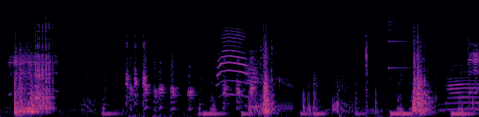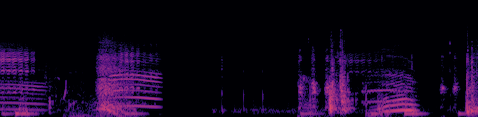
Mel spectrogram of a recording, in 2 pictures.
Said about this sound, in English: Gonna breed the sheep too.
